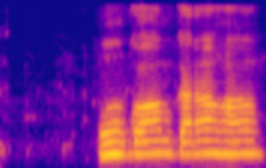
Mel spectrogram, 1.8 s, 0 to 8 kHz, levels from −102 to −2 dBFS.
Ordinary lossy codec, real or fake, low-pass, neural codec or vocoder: AAC, 48 kbps; fake; 7.2 kHz; codec, 24 kHz, 6 kbps, HILCodec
